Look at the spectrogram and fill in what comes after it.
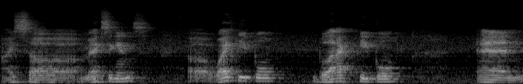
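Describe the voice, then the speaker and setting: A man with a slight Filipino accent, plus audible room echo and noticeable background noise. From Philippines, Manila; moved to Texas around fourth grade. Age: 20s. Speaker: college student interviewee, immigrant. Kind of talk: interview. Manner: casual, many fillers and restarts.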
